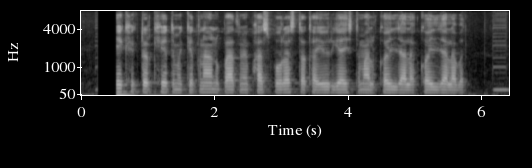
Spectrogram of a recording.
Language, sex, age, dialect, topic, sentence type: Bhojpuri, male, <18, Northern, agriculture, question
